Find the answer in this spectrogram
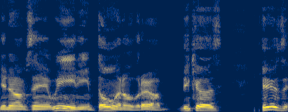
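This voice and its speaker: The recording is very clean, and the background is silent. A man talks at a medium pitch, his pitch varying in an ordinary way. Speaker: podcast co-host. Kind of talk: casual chat. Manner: loud; animated.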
